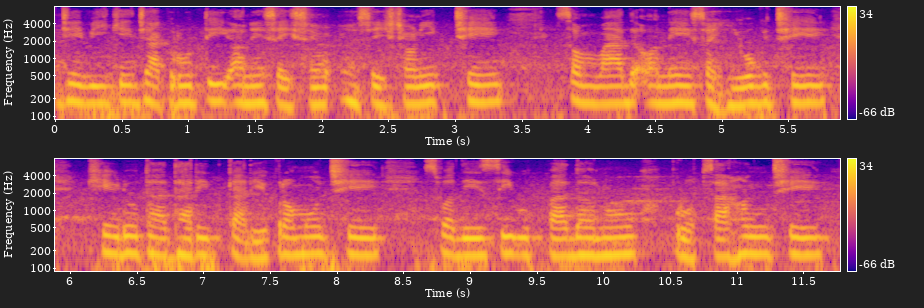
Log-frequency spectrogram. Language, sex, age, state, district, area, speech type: Gujarati, female, 30-45, Gujarat, Kheda, rural, spontaneous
